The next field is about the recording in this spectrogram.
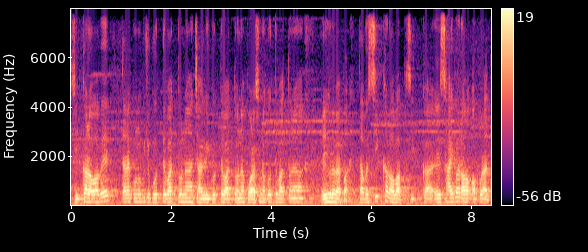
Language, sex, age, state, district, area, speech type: Bengali, male, 30-45, West Bengal, Purba Bardhaman, urban, spontaneous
